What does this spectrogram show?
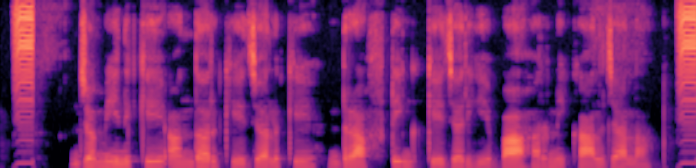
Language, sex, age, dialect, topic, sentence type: Bhojpuri, female, <18, Western, agriculture, statement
